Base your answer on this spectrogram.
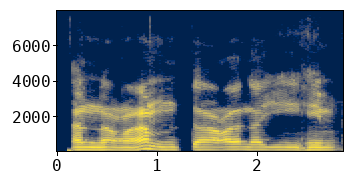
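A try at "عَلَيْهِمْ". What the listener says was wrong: আলাই, এমন টান হবে না, আলাইহিম, আলাইহিম, আলাইহিম, তাড়াতাড়ি।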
